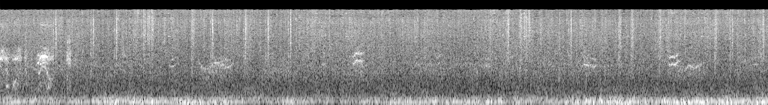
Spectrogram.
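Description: Strong wind rumbles and blows steadily outdoors.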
